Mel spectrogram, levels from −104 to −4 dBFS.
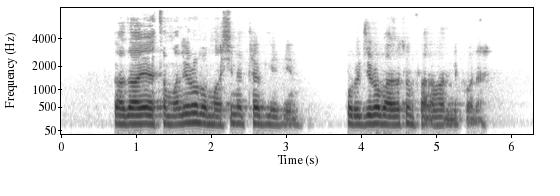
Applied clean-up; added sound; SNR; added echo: neural mask model Resemble Enhance denoiser.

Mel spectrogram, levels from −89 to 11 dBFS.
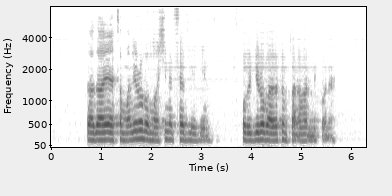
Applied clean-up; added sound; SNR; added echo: neural separator model SepFormer DNS4.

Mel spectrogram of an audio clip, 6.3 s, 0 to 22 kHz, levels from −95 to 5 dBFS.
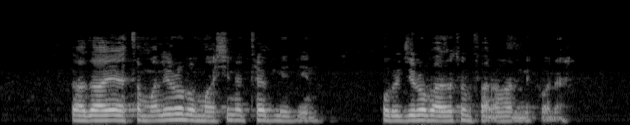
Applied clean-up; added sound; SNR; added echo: none; none; none; none.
